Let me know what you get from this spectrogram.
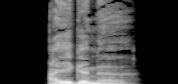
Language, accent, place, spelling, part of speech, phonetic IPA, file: German, Germany, Berlin, eigene, adjective, [ˈʔaɪ̯ɡənə], De-eigene.ogg
- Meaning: inflection of eigen: 1. strong/mixed nominative/accusative feminine singular 2. strong nominative/accusative plural 3. weak nominative all-gender singular 4. weak accusative feminine/neuter singular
